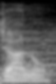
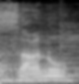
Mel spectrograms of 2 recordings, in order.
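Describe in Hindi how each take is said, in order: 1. शब्द की शुरुआत j की आवाज़ से होती है। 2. शब्द की शुरुआत z की आवाज़ से होती है।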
